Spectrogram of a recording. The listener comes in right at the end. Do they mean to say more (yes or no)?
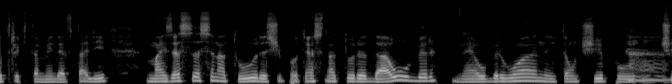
no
